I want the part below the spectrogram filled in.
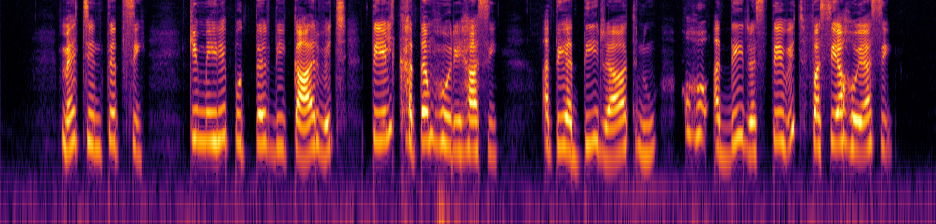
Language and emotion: Punjabi, fearful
